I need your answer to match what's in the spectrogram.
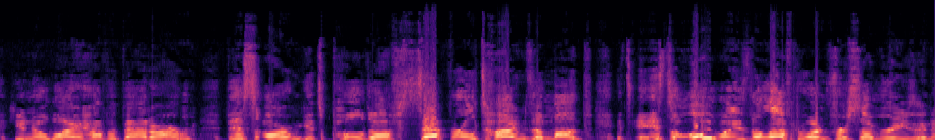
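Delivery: very high, shouted frantic tirade; unhinged rant. A narrator's reading. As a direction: hysterical exasperation at full volume. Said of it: "ranting on and on".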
